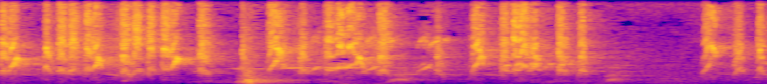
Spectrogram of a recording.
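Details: White-rumped shama imitating fighting sparrows: dense, harsh chirping and squawky chatter in rapid bursts, with a brief low thump midway and a short pause near the end.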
